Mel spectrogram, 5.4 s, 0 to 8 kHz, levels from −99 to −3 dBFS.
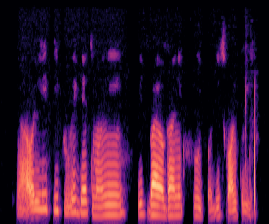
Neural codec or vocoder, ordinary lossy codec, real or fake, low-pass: none; none; real; 7.2 kHz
